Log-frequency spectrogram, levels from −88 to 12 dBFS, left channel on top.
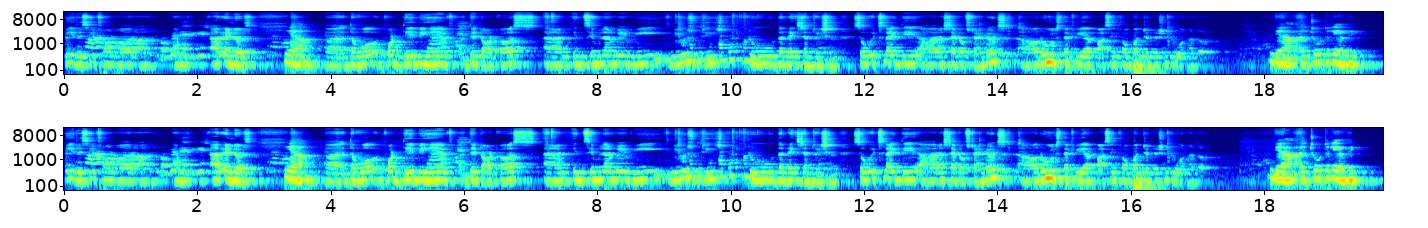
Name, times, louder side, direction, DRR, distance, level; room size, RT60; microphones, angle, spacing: voice 1, 0.0-2.8 3.4-3.6 3.9-11.6 11.9-17.1, right 2 dB, 15° right, 4 dB, 0.7 m, -30 dB
voice 2, 3.1-3.7 18.1-19.3, right 3 dB, 85° right, 8 dB, 0.7 m, -26 dB
9.6 x 3.8 x 4.8 m, 0.85 s
head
